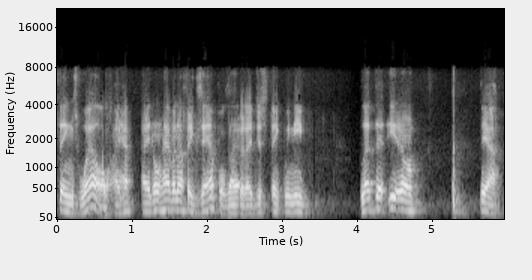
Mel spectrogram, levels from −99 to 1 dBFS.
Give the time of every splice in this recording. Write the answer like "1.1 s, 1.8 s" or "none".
2.4 s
